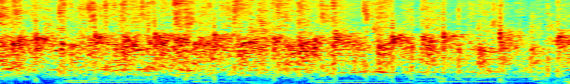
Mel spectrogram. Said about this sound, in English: Yes, the Monday slow clap.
